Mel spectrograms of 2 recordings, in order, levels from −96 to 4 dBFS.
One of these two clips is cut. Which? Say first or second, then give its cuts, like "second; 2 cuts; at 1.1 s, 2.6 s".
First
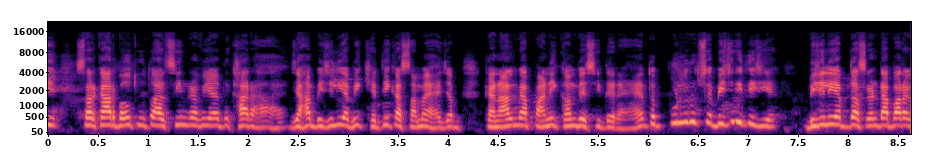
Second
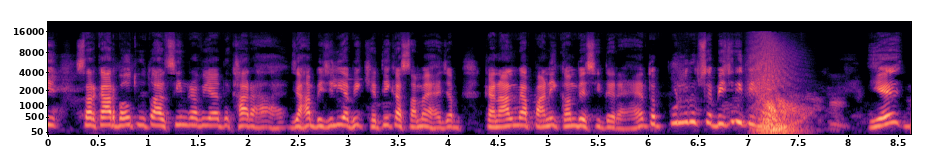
second; 1 cut; at 7.4 s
